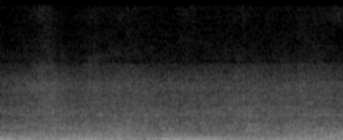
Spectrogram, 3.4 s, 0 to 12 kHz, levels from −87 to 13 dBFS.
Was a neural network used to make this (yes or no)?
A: yes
